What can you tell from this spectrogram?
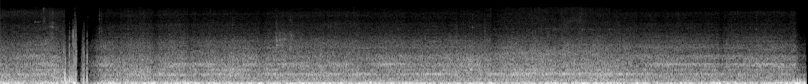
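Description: Steady riding noise from a mountain bike rolling on asphalt: wind rushing over the handlebar camera's microphone together with the hum of the tyres on the road. It cuts out briefly just under a second in.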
